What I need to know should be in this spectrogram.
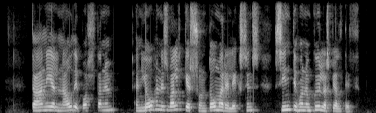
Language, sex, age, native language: Icelandic, female, 40-49, Icelandic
